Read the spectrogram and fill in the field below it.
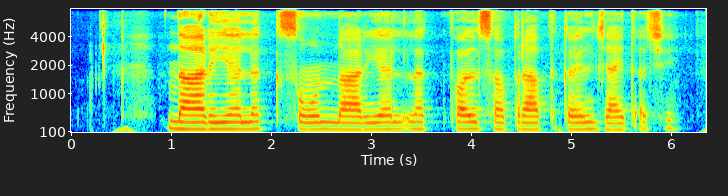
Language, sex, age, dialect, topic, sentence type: Maithili, male, 18-24, Southern/Standard, agriculture, statement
